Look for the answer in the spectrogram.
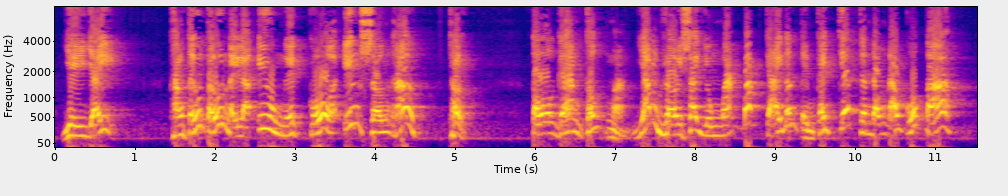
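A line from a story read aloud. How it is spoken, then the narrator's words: Roar. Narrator (Vietnamese): Dương Phong Lai gầm lên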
